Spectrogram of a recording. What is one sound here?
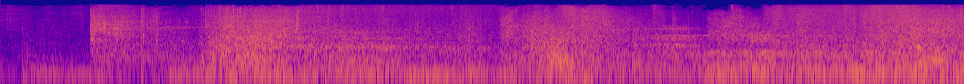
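Magic blasts and combat effects crash and crackle loudly.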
